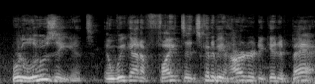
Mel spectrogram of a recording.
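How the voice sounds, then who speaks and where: With an American accent, a man speaks very fast in an animated tone over noticeable background noise. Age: 60s. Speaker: political activist speaker. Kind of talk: rally speech.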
